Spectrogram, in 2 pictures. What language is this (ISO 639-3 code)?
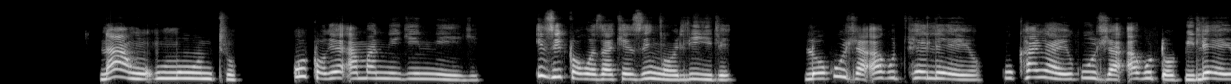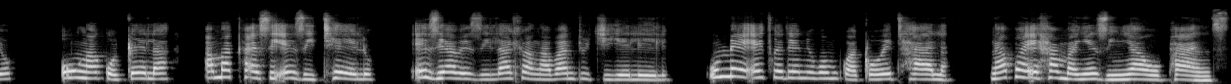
nde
